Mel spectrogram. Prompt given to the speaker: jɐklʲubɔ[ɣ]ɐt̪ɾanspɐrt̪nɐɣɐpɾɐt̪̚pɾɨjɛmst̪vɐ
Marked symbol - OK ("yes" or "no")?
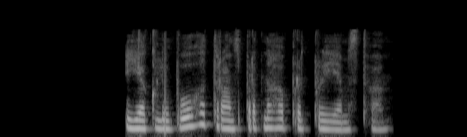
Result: yes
